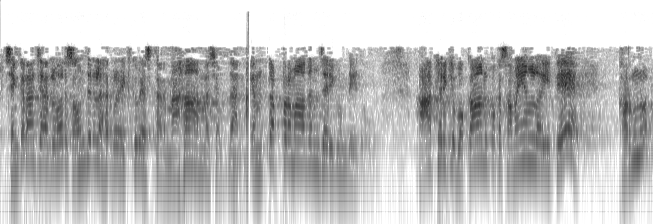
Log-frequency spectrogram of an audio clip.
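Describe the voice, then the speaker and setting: A man giving a devotional storytelling discourse, explaining lively and acting out the characters. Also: high voice. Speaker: religious discourse speaker. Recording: echoey hall, dull sound.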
